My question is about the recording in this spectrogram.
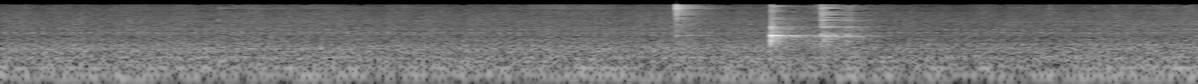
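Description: Three quick clinks of a steel spoon against kitchenware, about three and a half to four seconds in, the middle one loudest with a short ring, over a steady low background noise.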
